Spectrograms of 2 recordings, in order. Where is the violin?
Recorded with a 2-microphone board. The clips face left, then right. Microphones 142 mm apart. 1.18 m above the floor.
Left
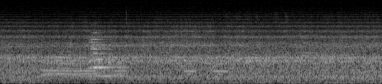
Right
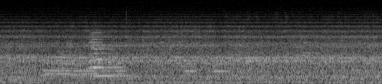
30° right (ahead or behind), 1.8 m.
